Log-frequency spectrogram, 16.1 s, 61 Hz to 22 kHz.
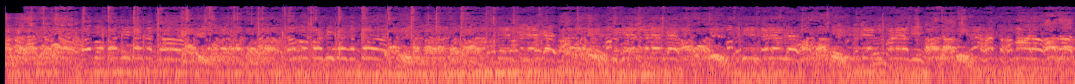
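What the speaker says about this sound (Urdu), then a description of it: "نہ وہ باغی نہ غدار، قیدی 804 کے نعرے لگاتے رہے۔" Crowd of party workers chanting political slogans at a street rally in Lahore, a dense, continuous roar of many voices shouting in rhythm, loud and close, with babble and calls layered throughout.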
